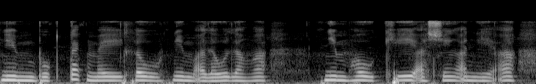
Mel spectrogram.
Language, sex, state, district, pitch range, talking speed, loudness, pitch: Mizo, female, Mizoram, Aizawl, 175-190 Hz, 180 wpm, -20 LUFS, 180 Hz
